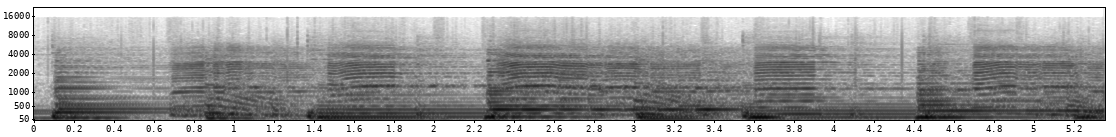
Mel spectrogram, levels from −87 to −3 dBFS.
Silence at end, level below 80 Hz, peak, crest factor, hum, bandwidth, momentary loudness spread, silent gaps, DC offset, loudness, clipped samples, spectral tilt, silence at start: 0 s; -30 dBFS; 0 dBFS; 14 dB; none; 14 kHz; 7 LU; none; 0.2%; -16 LUFS; under 0.1%; -6.5 dB/octave; 0 s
